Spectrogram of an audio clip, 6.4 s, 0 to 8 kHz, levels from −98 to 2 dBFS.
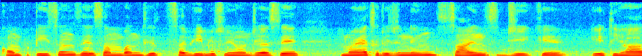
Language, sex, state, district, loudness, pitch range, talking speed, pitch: Hindi, male, Bihar, Vaishali, -14 LUFS, 170-195 Hz, 110 wpm, 180 Hz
